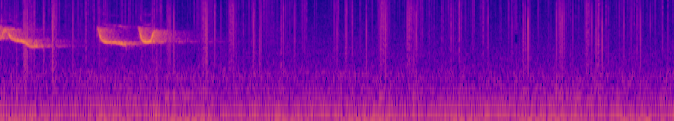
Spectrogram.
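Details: Rüppell's Robin-Chat from East Africa mimicking an Emerald Cuckoo. Three clear, high, dipping whistles come within the first second and a half, followed by quiet background hiss.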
